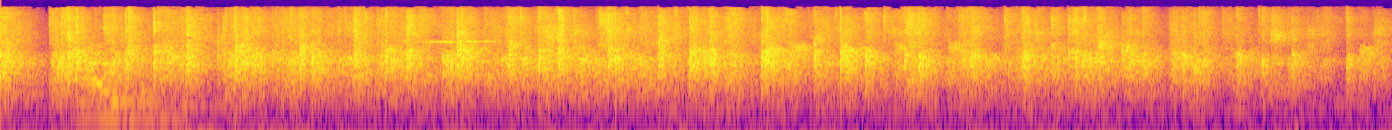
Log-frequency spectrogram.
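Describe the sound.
Sustained applause from an audience, a dense, steady wash of many hands clapping at a fairly loud level for several seconds, with faint voices and a brief cheer mixed in at the start.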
